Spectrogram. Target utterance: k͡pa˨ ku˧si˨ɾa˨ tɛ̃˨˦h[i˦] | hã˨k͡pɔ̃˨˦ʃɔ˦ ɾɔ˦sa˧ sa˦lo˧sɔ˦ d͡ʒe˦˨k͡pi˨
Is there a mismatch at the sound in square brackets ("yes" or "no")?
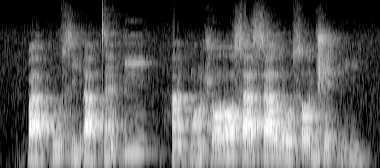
no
